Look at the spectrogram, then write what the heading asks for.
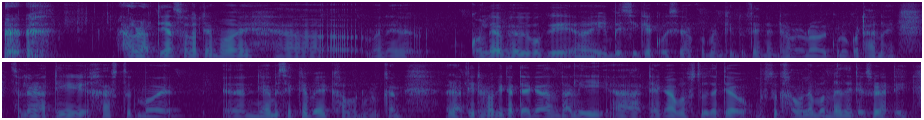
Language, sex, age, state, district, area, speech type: Assamese, male, 18-30, Assam, Nagaon, rural, spontaneous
